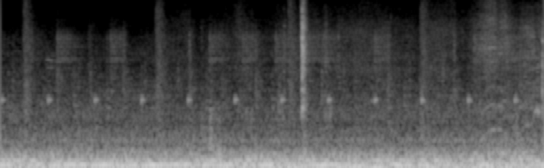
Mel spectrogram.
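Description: Car cabin rumble from the engine and tyres while driving in traffic, a steady low drone, with a faint, even ticking about three times a second.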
